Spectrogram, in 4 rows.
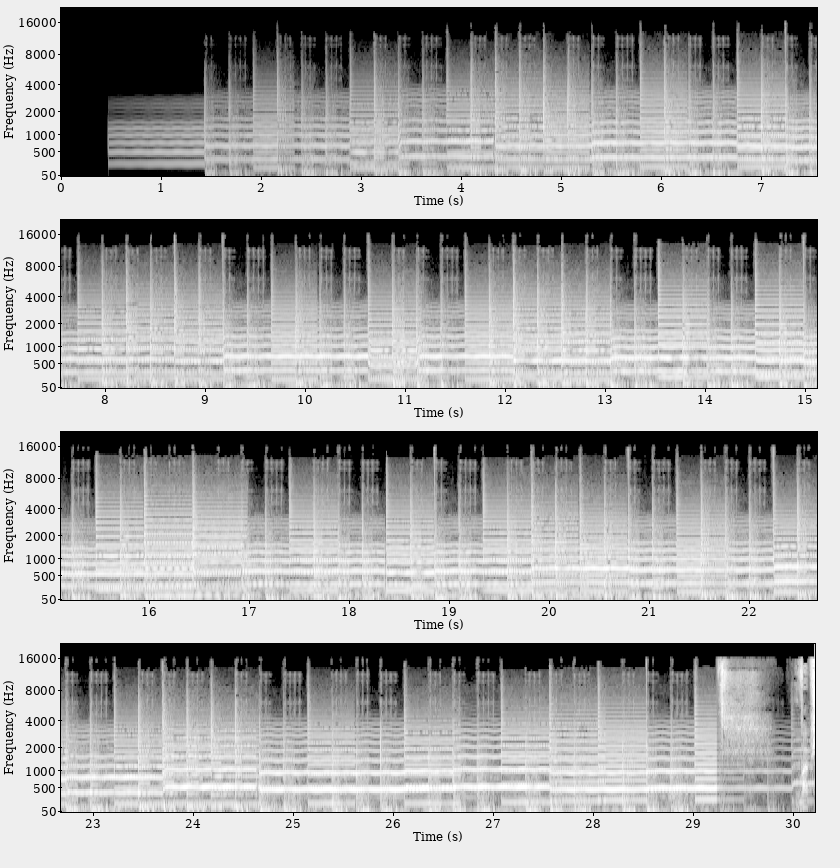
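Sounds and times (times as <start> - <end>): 
dungeon synth music with bright 80s dance synthesizers over a droning ambient bed: 0.5 - 30.2.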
